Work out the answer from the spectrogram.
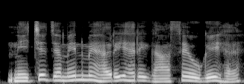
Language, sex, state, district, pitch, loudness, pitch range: Hindi, male, Jharkhand, Ranchi, 175 Hz, -12 LUFS, 155-190 Hz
